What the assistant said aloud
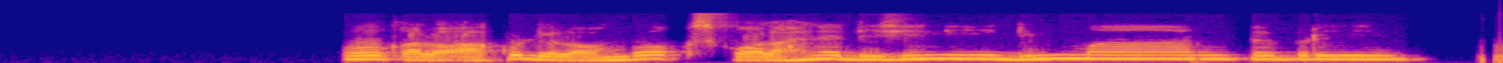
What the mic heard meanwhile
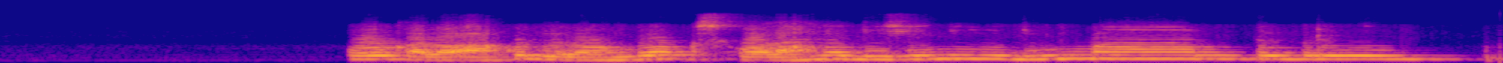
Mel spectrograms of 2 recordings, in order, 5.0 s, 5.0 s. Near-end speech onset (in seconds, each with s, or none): none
